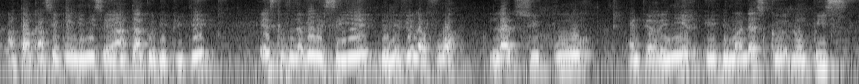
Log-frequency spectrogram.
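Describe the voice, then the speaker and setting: A man's voice: mid-range voice, dark tone, a little hiss or hum, low-quality recording. A man from Congo, a soldier, putting pointed, insistent questions to a politician at a public meeting. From Democratic Republic of the Congo.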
